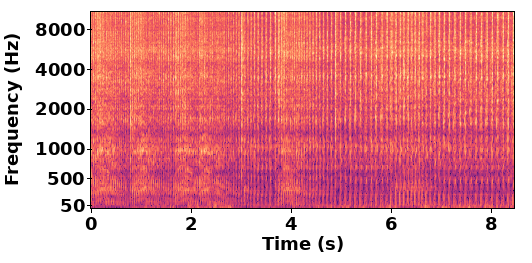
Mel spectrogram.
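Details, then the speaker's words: Suzuki GS500 scrambler, first start with new homemade turbo headers and collector fitted, outdoors; rough uneven firing with sharp irregular pops and bangs over the revs, fuelling not tuned for the exhaust, carbs probably need balancing, turbo spooling audible. "so okay so she pops and bangs a lot you know it's going to be expected because it's not tuned to have this exhaust system on it at all the carbs probably need balancing and all sorts yet"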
